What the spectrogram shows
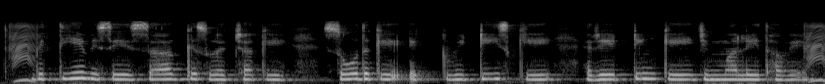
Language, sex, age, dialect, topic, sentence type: Bhojpuri, female, 18-24, Northern, banking, statement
